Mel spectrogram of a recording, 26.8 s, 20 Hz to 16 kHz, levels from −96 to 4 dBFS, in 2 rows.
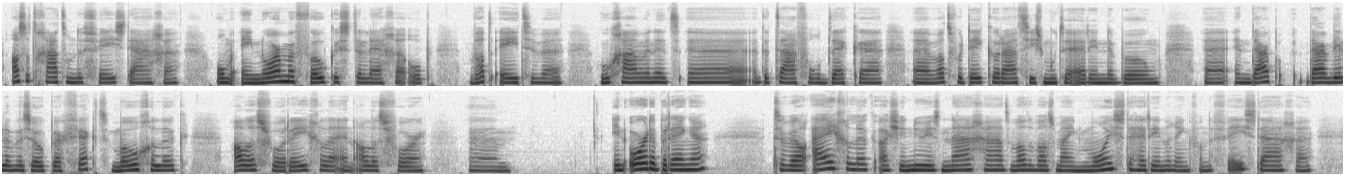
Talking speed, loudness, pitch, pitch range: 150 wpm, -24 LUFS, 195 Hz, 180-205 Hz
